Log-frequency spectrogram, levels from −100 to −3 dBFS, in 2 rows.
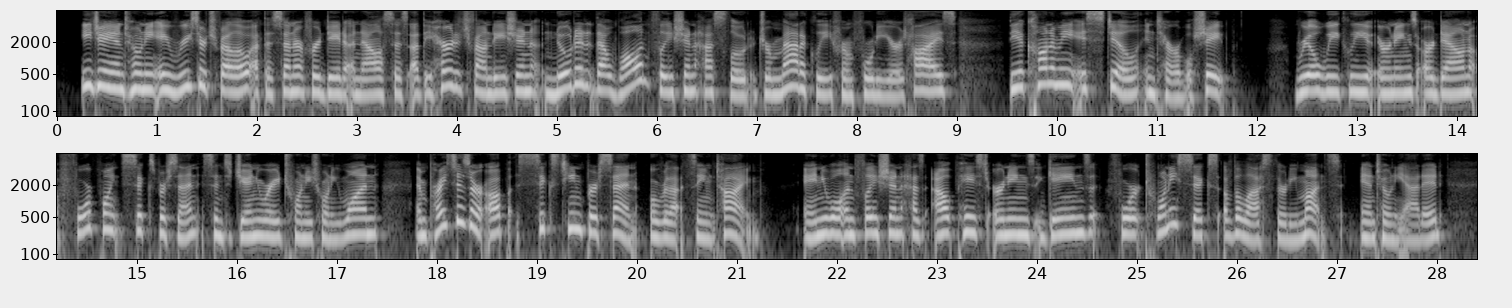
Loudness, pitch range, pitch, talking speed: -29 LUFS, 215-255 Hz, 235 Hz, 140 wpm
